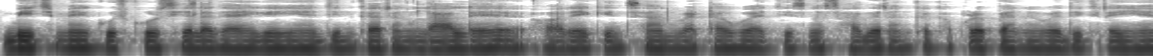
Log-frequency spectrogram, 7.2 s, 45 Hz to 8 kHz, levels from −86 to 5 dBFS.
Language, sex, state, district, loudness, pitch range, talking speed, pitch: Hindi, male, Bihar, Katihar, -20 LUFS, 90-95 Hz, 235 wpm, 95 Hz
